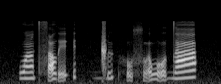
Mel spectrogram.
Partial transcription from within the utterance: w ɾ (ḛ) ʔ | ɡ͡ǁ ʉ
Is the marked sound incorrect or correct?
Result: correct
